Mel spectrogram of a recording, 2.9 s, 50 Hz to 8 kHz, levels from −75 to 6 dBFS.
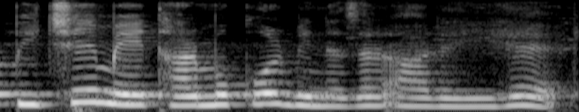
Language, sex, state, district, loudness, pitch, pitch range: Hindi, female, Arunachal Pradesh, Papum Pare, -14 LUFS, 245 Hz, 230-270 Hz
